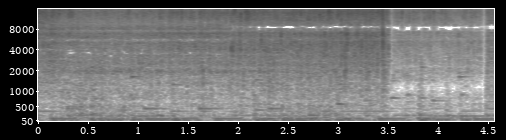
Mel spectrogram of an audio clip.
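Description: Chopped tomatoes sizzling and frying in hot oil in a wok as they are tipped in from a wooden board, a steady hiss that dips briefly near the end.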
